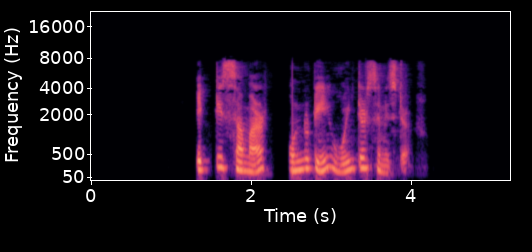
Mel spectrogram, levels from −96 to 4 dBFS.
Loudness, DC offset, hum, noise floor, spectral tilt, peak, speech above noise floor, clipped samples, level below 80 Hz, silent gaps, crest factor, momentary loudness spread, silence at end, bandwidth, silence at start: -23 LUFS; under 0.1%; none; under -90 dBFS; -5 dB/octave; -4 dBFS; over 68 dB; under 0.1%; -60 dBFS; 2.32-2.46 s; 22 dB; 9 LU; 1.3 s; 8 kHz; 1.3 s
